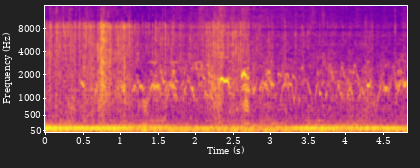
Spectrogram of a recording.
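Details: A flock of Canada geese being fed nuts, with scattered rapid honks and a few clearer calls over a steady low hum and broadband rustle.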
